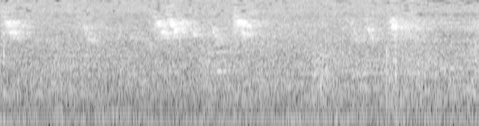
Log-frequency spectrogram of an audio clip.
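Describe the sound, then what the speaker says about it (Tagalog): Birds chirping at a quiet provincial house, with faint, scattered high tweets and calls over a steady low background hum, fairly distant and soft. "ang sarap kasi maririnig mo mga ibon"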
